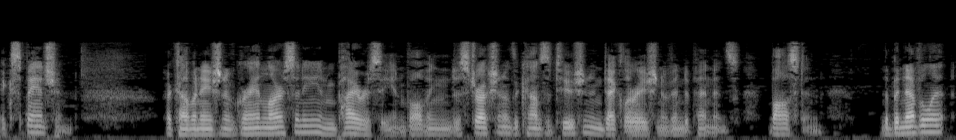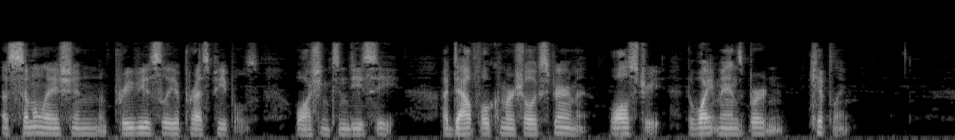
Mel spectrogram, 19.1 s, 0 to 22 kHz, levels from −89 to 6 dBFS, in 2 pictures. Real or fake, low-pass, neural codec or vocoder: real; 7.2 kHz; none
